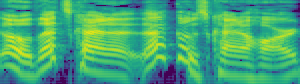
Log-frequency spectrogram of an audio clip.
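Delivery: ordinary talk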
